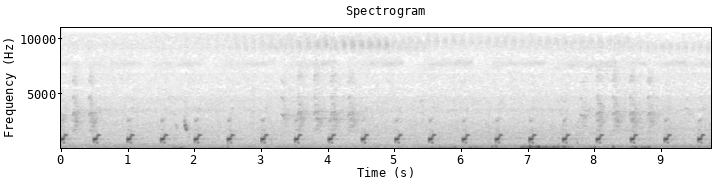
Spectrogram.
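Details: White-breasted waterhen lure call used for trapping: a steady series of short, downward-stroked notes, about two per second and evenly spaced, over low background rumble.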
